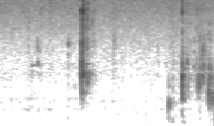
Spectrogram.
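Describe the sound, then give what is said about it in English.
A faint sip of coffee gives a quick wet slurp, followed a moment later by a brief cluster of soft liquid sounds, with no talking. “Just a bit of a sip of the coffee.”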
